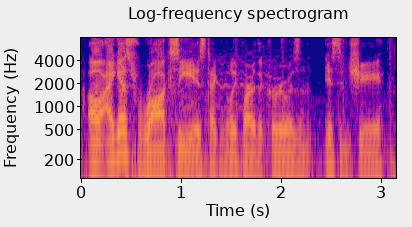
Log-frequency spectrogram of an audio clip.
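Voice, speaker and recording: A young man giving casual, excited, rambling commentary while streaming a game, laughing often. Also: medium pitch, fast.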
